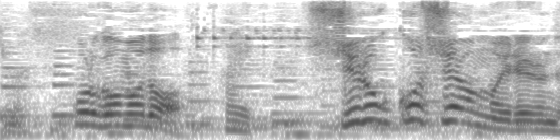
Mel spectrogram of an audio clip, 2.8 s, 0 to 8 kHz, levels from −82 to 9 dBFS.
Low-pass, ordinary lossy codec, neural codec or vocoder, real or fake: none; none; none; real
